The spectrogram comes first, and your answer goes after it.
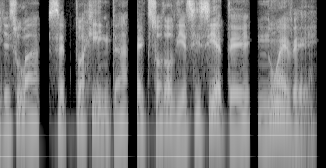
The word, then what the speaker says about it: Yeshua: vosotros os que callados la palabra hebrea para salvación es yeshua con el acento en la a el nombre del mesías es yeshua con acento en la u queé significa Salvador o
